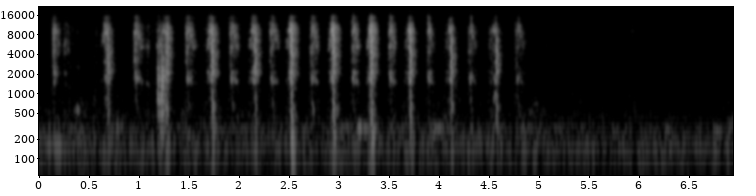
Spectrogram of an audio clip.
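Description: A quick run of about twenty sharp clicks, four to five a second, that stops about five seconds in.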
